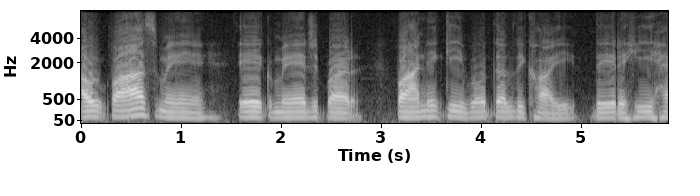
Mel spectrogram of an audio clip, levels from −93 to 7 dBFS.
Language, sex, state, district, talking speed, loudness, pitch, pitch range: Hindi, male, Uttar Pradesh, Saharanpur, 135 wpm, -18 LUFS, 105 Hz, 100-110 Hz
